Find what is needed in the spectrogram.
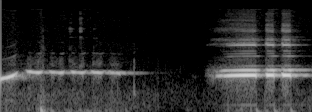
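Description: A small hand-held pipe whistle blown twice: a first note that slides up and holds for about a second, then after a short pause a louder, steadier whistle starting near the end.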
